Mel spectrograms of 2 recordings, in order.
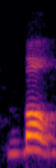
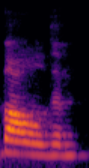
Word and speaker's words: bold: Because we have bold and bald. Bold, yeah. Bold, not bald.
